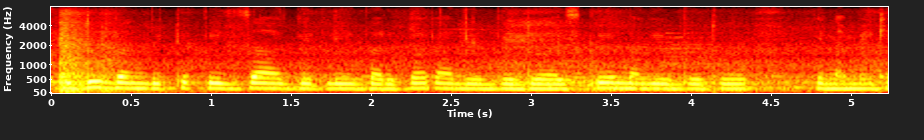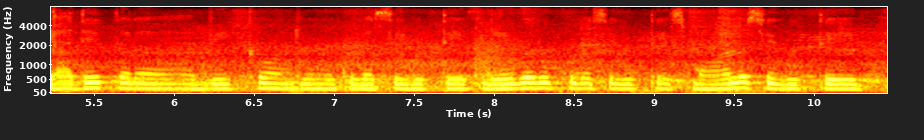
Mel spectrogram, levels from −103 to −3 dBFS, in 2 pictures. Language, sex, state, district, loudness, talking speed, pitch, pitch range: Kannada, female, Karnataka, Shimoga, -21 LUFS, 120 wpm, 170 Hz, 165-180 Hz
